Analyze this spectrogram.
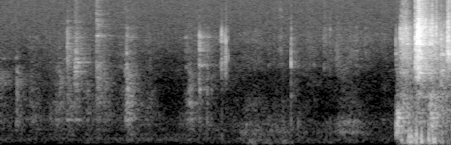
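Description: Faint scattered ticks and crackles of roasted split chickpeas sitting in warm ghee in a steel pan on low heat. About four seconds in, a spatula starts stirring and scraping the gram across the steel pan, much louder.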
